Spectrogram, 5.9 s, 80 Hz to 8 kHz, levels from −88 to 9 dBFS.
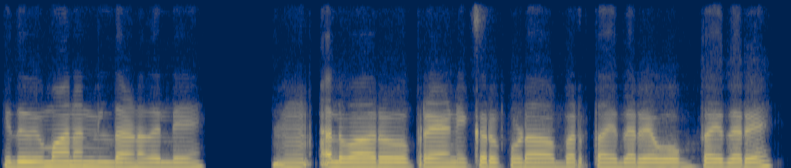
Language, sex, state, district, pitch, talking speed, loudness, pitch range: Kannada, female, Karnataka, Koppal, 195 Hz, 80 wpm, -17 LUFS, 190-205 Hz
